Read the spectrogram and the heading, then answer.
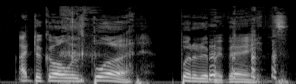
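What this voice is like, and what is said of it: Deep jaw-tight Patrick Warburton impression. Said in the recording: “Your fucking that impression kills me ... I kind of tighten my jaw and I kind of have to, like, lean into the back of my throat a little bit ... It's kind of like mid-yawn ... I want Decoy Octopus to be voiced by Patrick Warburton”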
